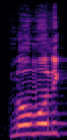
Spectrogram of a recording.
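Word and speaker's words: gnomonic: आप कहोगे केंद्रक या नोमोनिक, नोमोनिक जी साइलेंट होता है इसमें, खमद्दे प्रक्षेप।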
